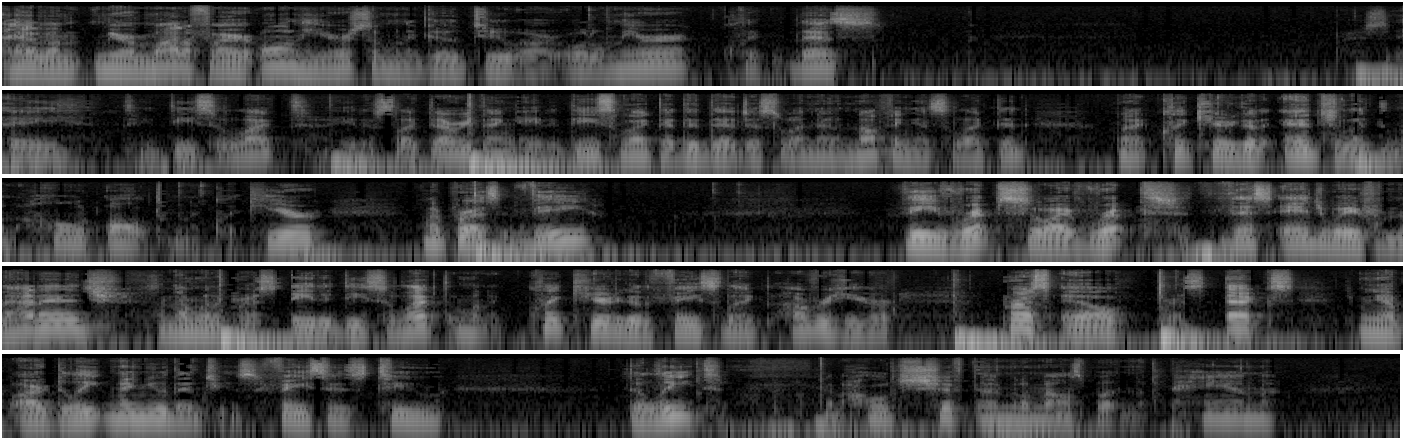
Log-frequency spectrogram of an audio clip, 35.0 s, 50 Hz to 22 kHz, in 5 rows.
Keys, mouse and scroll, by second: 1.8 click, 3.6 click, 3.7 click, 6.7 a, 9.3 a, 12.9 click, 13.1 click, 14.8 alt+click, 16.3 v, 17.5 right click, 22.1 a, 23.9 click, 25.7 l, 26.8 x, 28.8 click, 29.0 click, 31.5 middle click, 32.4 shift+middle click, 32.9 middle click, 33.1-33.8 scroll up 3, 33.8 middle click.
